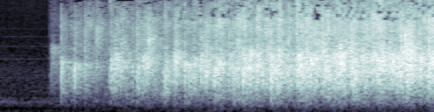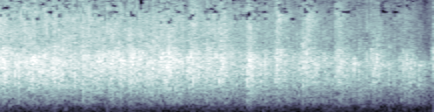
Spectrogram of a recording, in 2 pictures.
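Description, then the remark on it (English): A clapping sound effect played from a soundboard: a burst of crowd applause starts abruptly and holds steady as dense, loud clapping for about eight seconds, with no talking over it. “And then I have clap.”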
